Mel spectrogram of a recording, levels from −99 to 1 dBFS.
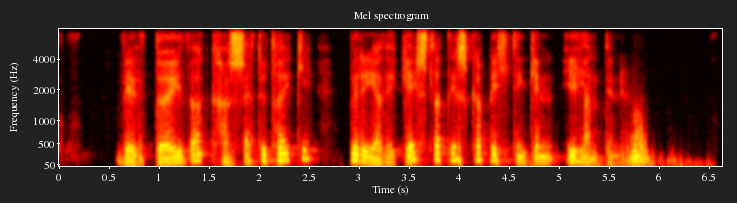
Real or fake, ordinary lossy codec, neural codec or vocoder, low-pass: fake; Opus, 32 kbps; codec, 24 kHz, 3 kbps, HILCodec; 7.2 kHz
